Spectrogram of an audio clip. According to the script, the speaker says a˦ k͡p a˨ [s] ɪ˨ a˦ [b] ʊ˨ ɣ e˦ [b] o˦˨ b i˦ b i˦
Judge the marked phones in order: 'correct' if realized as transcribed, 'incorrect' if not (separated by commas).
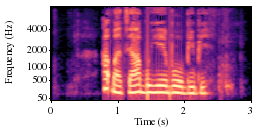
incorrect, correct, correct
